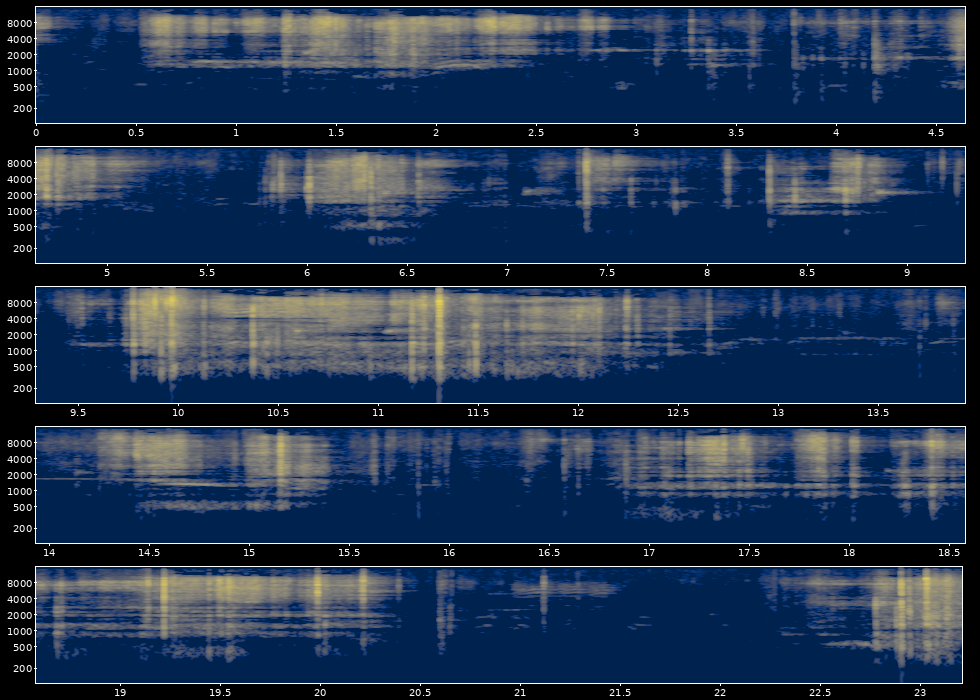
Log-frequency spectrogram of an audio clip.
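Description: A sheet of paper being folded and creased by hand: rustling and crinkling in short bursts with brief pauses between, the longest stretch about ten seconds in.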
